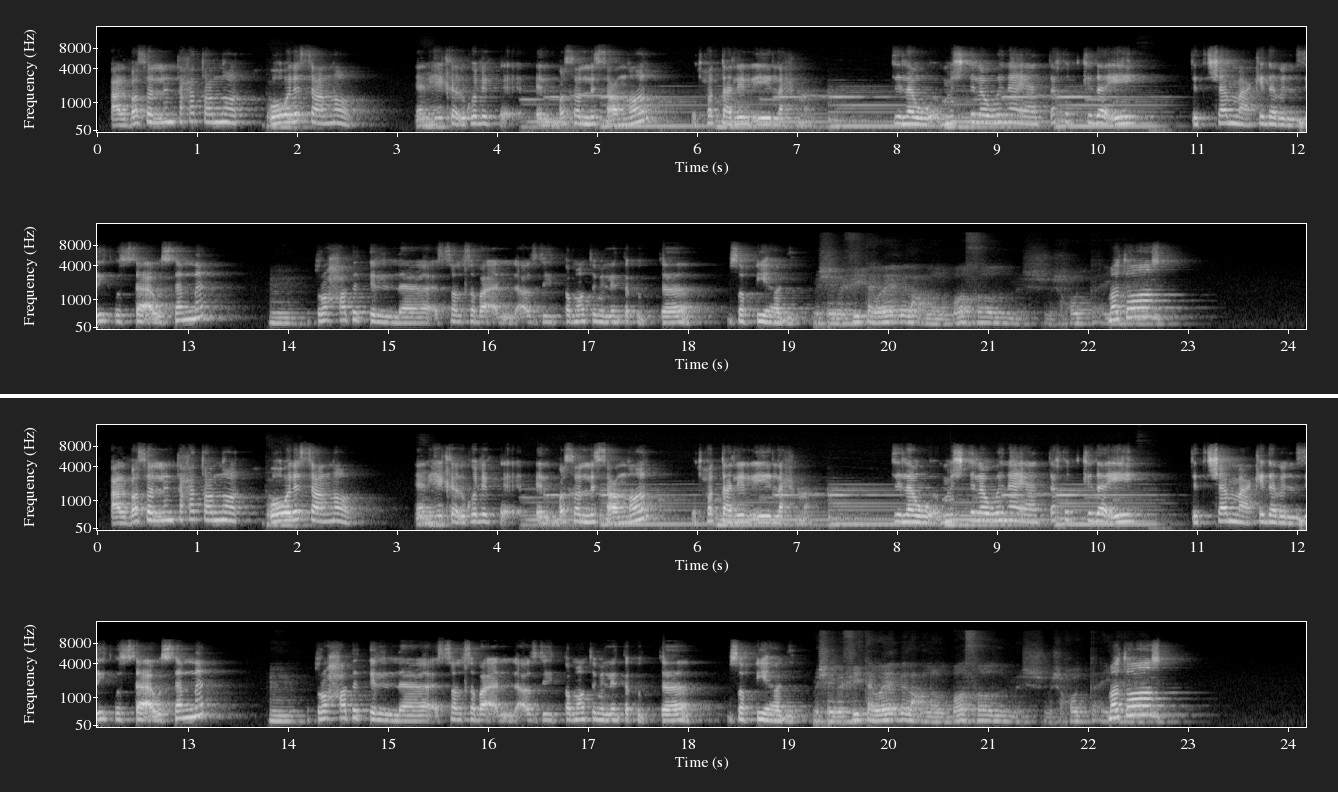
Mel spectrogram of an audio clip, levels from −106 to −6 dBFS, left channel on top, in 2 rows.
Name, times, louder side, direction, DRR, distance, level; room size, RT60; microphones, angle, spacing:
voice 1, 0.1-1.5 1.7-2.5 3.2-5.6 5.9-7.2 8.0-10.4 10.9-13.2 14.3-18.0 18.4-19.1 22.2-22.7, right 2 dB, 15° right, 9 dB, 0.4 m, -30 dB
sound 1, 4.2-10.6, right 1 dB, 30° right, 2.3 m, -40 dB
voice 2, 19.3-22.7, right 2 dB, 60° right, 2 dB, 1.1 m, -36 dB
13.0 x 7.9 x 3.7 m, 0.77 s
head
